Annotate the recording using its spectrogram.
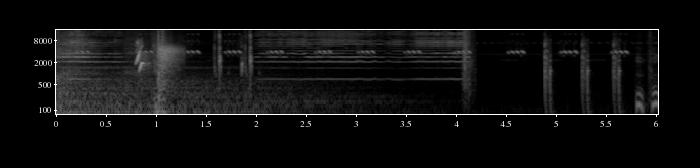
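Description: Cartoon sound effect of a mosquito buzzing: a high pulsing hum, about three pulses a second, over a steady pitched tone that cuts off about four seconds in. Then a run of short, sharp clicks in near silence.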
